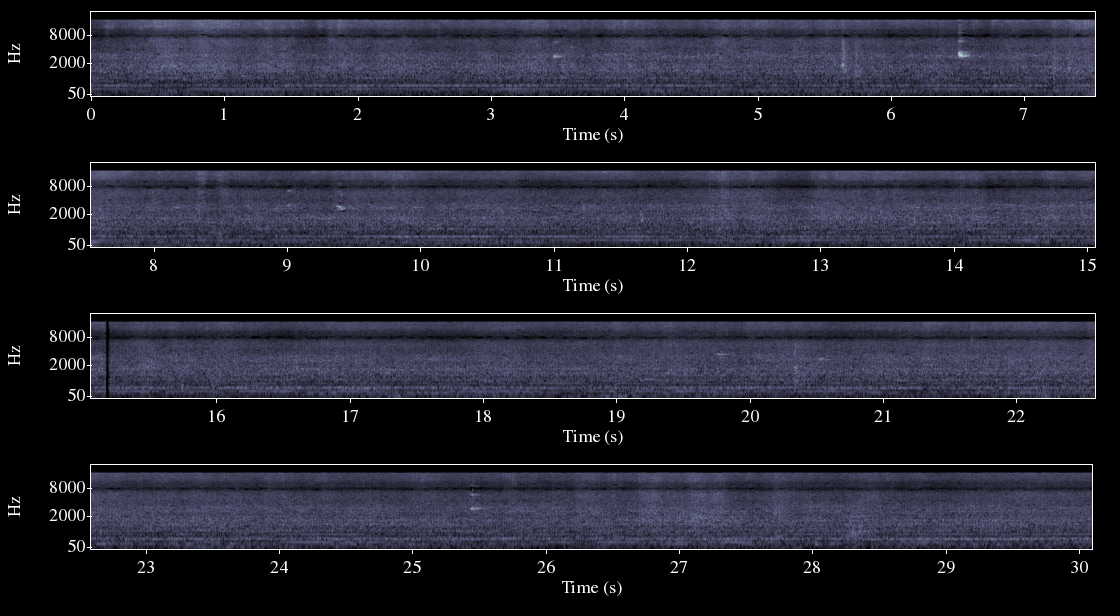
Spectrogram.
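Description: Rotary floor buffer running steadily as it screens the old finish off a hardwood floor before recoating: a constant motor hum.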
